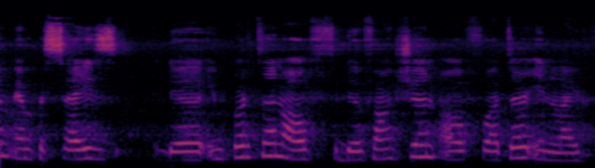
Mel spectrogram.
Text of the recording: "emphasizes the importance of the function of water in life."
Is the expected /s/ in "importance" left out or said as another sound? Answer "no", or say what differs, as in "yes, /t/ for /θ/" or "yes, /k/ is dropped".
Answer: yes, /s/ is dropped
